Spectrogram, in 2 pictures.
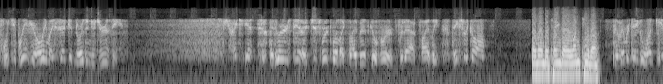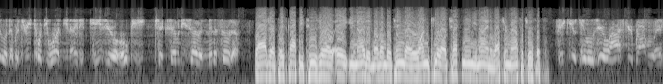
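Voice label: upper sideband 21MHz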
